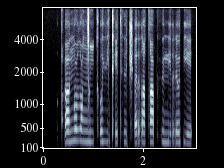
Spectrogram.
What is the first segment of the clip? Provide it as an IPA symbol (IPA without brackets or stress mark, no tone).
qʼ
